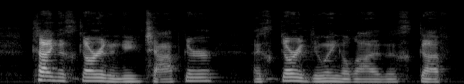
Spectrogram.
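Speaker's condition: Cleft lip and palate

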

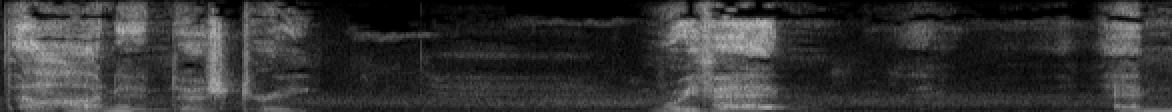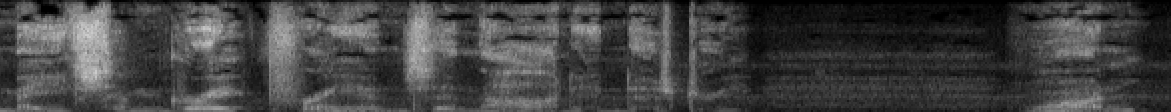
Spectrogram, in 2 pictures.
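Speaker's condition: Voice damage from cancer; ongoing cancer fight

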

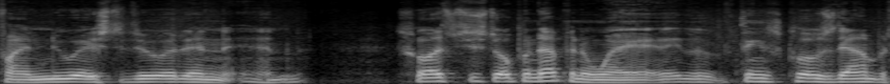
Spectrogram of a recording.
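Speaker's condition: Parkinson's disease; spinal surgery about a year ago, massive rehabilitation, relearned walking, now no cane or walker

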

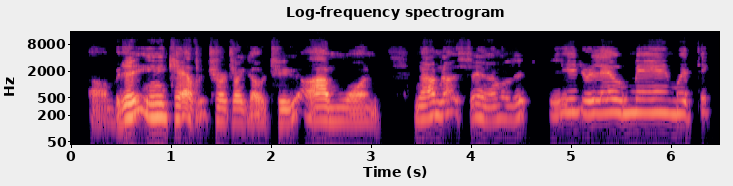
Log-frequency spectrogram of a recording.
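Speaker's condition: Vocal cord surgery; multiple vocal cord surgeries

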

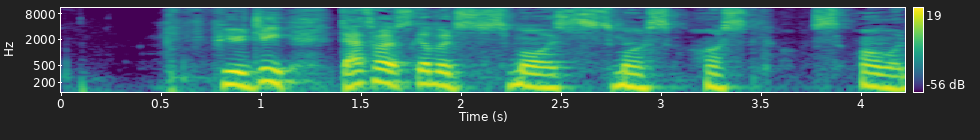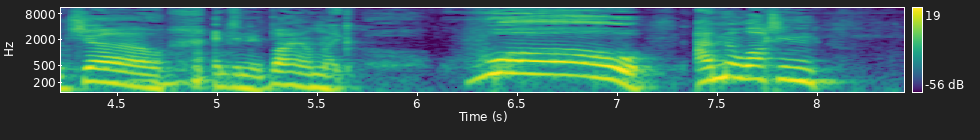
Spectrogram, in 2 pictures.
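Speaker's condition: Stutter; stutter since childhood, speech therapist in school; still has a stutter; no stuttering when performing in wrestling ring; repeated sounds, prolonged sounds

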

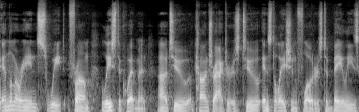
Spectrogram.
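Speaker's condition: No condition

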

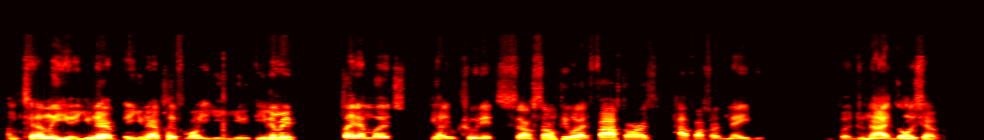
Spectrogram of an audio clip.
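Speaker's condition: Stuttering; stutter since earlier years, milder than in the past, declined speech class suggested by mother; still stutters, less severe than in past; less severe than before; repeated sounds, repeated words

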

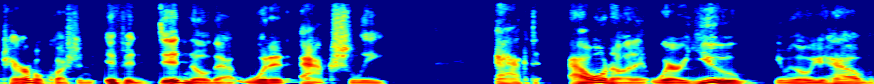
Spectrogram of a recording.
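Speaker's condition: No condition

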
